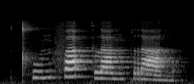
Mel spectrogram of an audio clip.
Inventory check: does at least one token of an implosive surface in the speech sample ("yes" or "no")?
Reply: no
